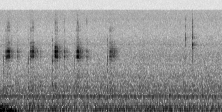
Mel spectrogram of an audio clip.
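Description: Near silence with about five faint computer mouse clicks, roughly half a second apart.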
